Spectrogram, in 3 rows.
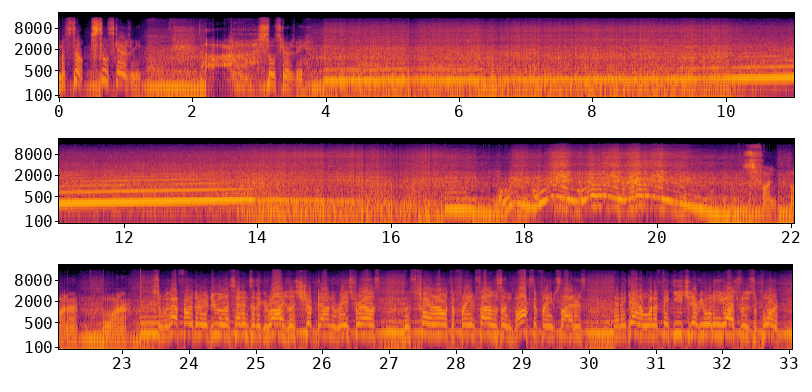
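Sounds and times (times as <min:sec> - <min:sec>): motorcycle engine: 0:00.0 - 0:33.0
wind noise: 0:03.7 - 0:21.4.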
